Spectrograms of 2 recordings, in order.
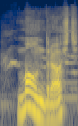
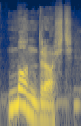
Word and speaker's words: mądrość: like other vowels, but I guess it can sometimes turn into on if you don't try hard enough. Like in the word mądrość, it often sounds like mądrość, and no one seems to care.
